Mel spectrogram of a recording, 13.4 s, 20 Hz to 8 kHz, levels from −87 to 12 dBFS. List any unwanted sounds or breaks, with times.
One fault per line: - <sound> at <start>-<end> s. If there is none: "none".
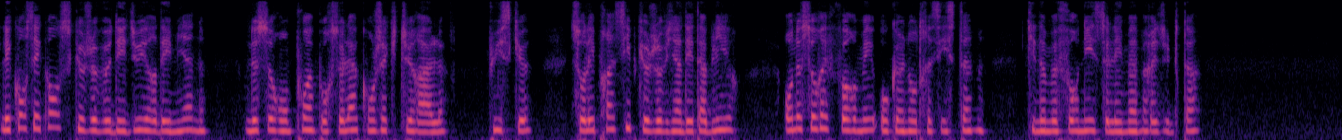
none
